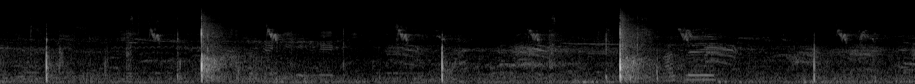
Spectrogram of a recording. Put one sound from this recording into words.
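A ball bounces on hard ground with a short knock.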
